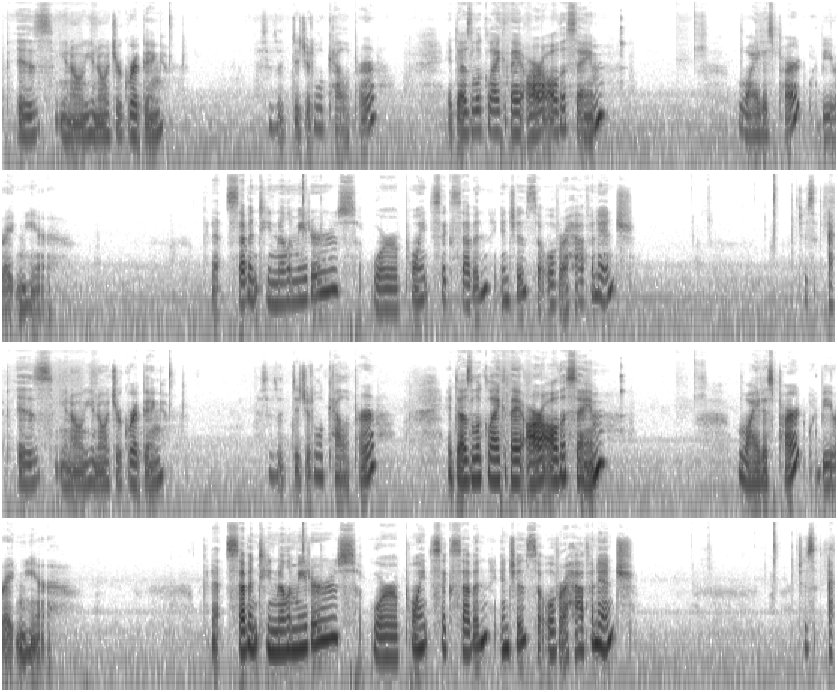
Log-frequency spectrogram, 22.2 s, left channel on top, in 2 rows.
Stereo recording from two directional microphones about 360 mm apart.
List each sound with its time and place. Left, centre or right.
0.0 s speech: centre
3.4 s speech: centre
9.9 s speech: centre
13.7 s speech: right
22.1 s speech: centre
